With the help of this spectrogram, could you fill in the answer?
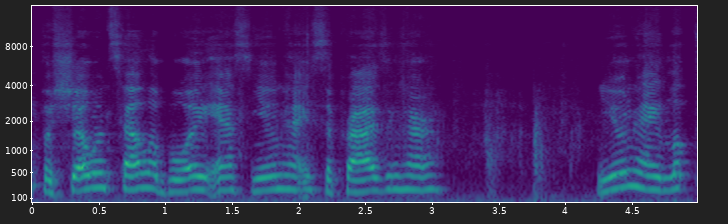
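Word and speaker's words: Unhei: no yoon hey corrected it's spelled u n h e i it's pronounced yoon hey oh it's you hey the boy said like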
